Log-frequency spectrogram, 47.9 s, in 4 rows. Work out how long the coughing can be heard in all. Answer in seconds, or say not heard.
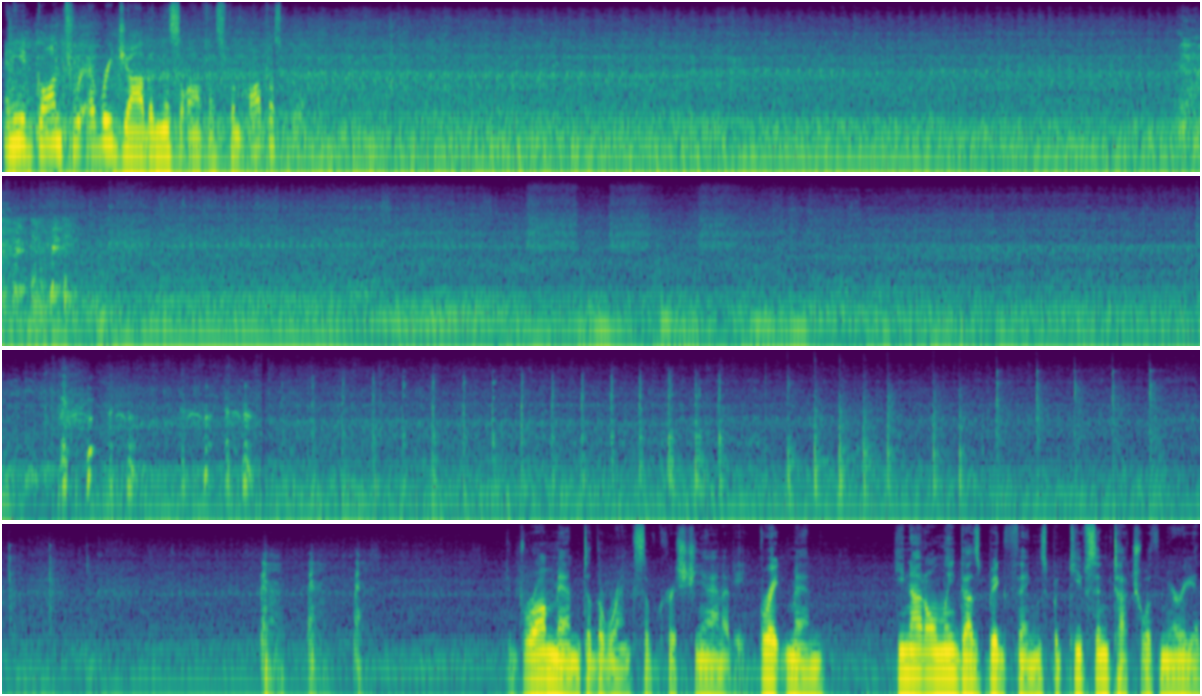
4 s.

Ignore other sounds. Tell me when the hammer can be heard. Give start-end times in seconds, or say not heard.
26.9-36.9.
